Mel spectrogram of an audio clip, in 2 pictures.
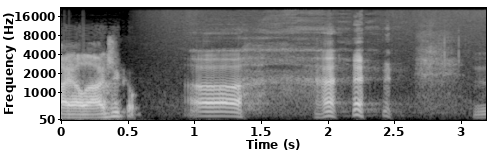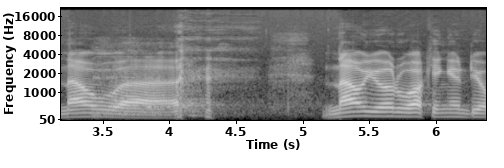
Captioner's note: both laugh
